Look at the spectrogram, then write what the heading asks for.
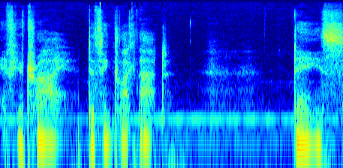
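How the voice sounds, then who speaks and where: A man whispers at a very slow pace in a gentle tone. Noticeable background noise sits behind him. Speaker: ASMR performer. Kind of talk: positive affirmations. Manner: soft-spoken, gentle, reassuring.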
